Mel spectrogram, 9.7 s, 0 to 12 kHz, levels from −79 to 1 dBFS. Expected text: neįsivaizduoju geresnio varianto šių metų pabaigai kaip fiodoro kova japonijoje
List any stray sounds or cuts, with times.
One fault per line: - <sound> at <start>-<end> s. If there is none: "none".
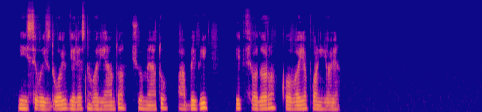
none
